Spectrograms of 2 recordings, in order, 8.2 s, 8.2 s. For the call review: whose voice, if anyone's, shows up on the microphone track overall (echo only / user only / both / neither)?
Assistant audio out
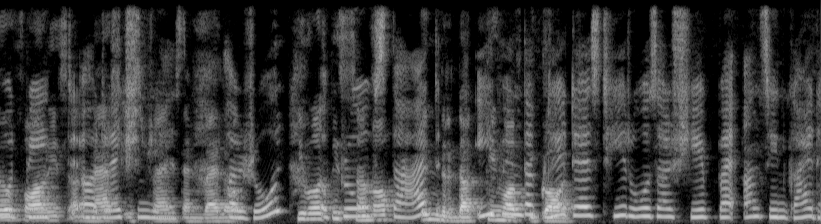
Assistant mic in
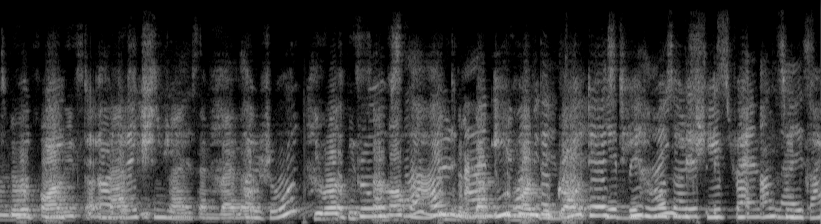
both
